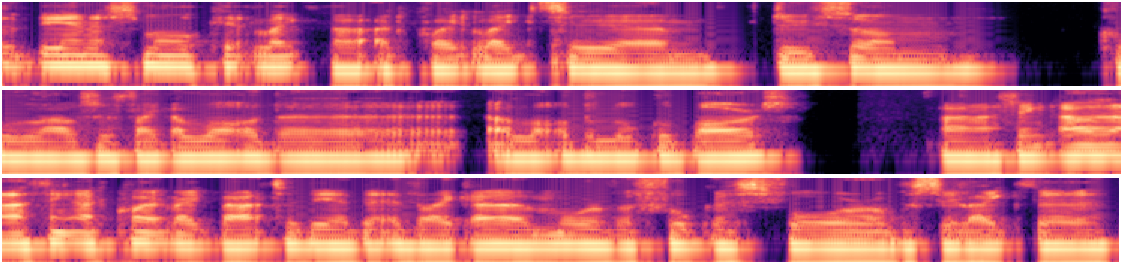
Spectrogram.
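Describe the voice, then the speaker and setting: With a Northern Irish accent, a man speaks at a fairly quick pace and fairly low pitch. His intonation is monotone and flat, his loudness very even, and his voice somewhat breathy. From Northern Ireland, north coast. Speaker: craft brewer. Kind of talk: podcast interview.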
